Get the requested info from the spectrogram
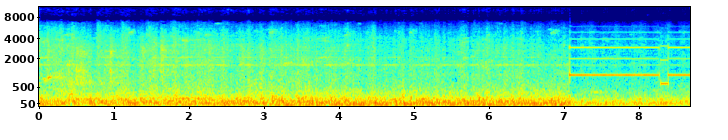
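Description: Freight hopper cars rolling past at close range: a steady rumble of steel wheels on rail with a clickety-clack over the rail joints. About seven seconds in, a steady electronic beep tone starts, breaks off and dips briefly, then carries on.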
